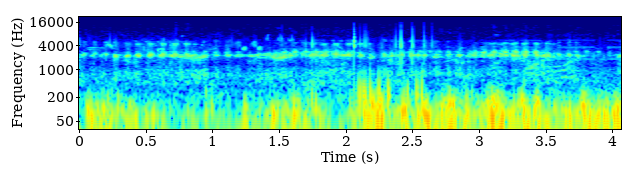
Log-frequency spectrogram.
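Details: Chorus of frogs singing in a lake: pulsed, rattling trills overlapping almost continuously, with louder rustling and knocking noises in the middle and a low rumbling background.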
